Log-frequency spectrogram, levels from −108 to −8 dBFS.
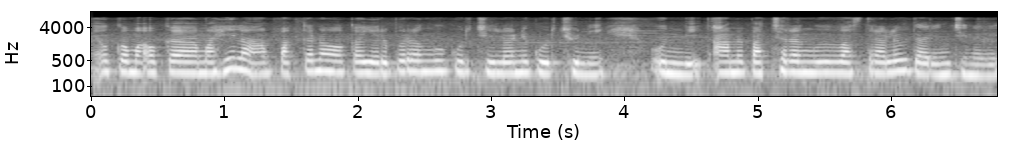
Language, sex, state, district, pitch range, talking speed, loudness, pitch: Telugu, female, Andhra Pradesh, Chittoor, 225-245 Hz, 150 wpm, -15 LUFS, 235 Hz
